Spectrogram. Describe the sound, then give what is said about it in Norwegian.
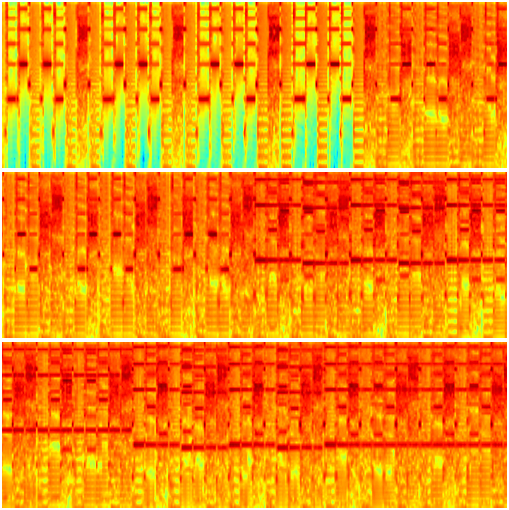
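Music from the computer game Phantoms of the Asteroid plays loudly on its own: buzzy, square-wave chiptune tones in a fast, pulsing rhythm, with a bright melody line that shifts pitch partway through. “Det kom et spill som heter Phantoms of the Asteroid, og det hørtes sånn her ut.”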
